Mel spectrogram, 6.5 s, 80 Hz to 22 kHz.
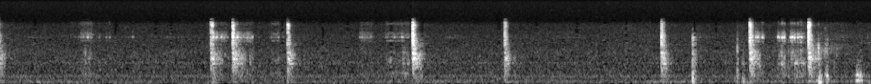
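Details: PS3 that is very slow to start, with the HD already formatted, replugged at the wall and powered on. Sharp, irregular clicks in bursts over a faint hum, near the HD; the noise stops and returns. Clicking noise, cause unknown, owner suspects hardware.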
